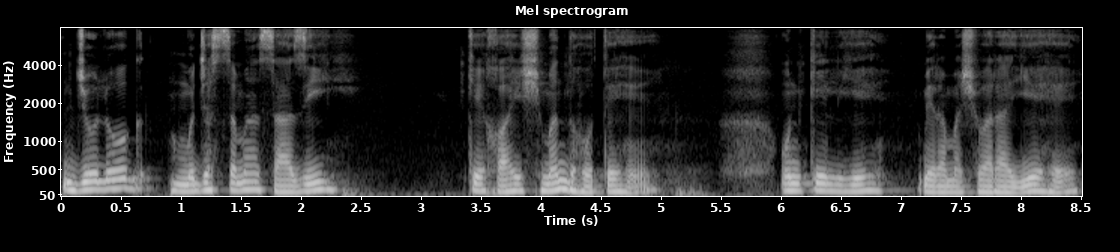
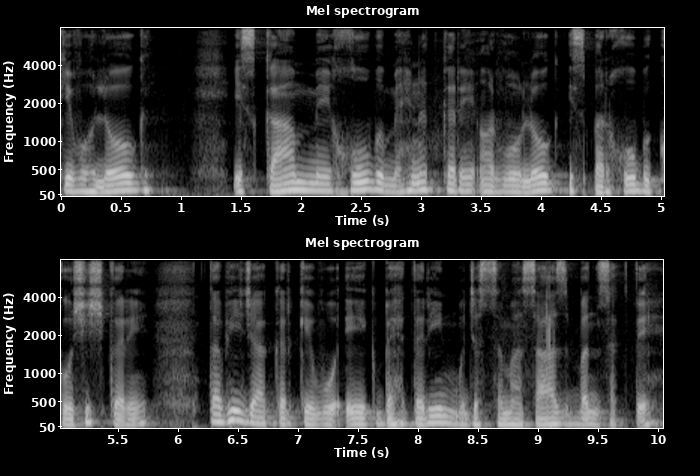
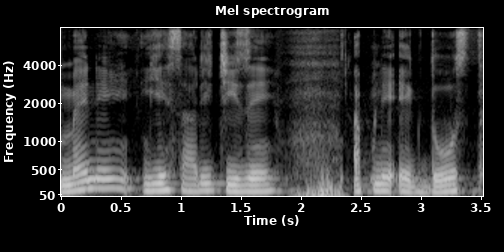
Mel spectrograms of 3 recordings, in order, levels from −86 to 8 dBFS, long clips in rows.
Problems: background sounds at intervals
